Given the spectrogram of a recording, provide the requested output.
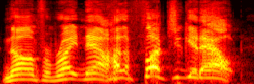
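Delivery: high, loud comic shout; shouted punchline. Retold or imitated. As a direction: yell it back as the punchline. Comedian's shouted punchline retold.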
